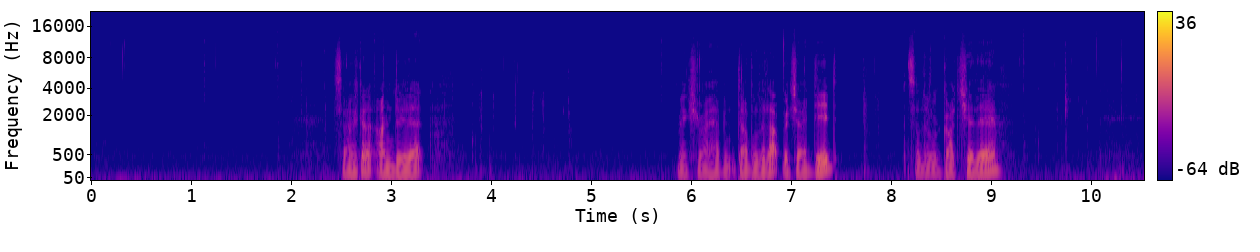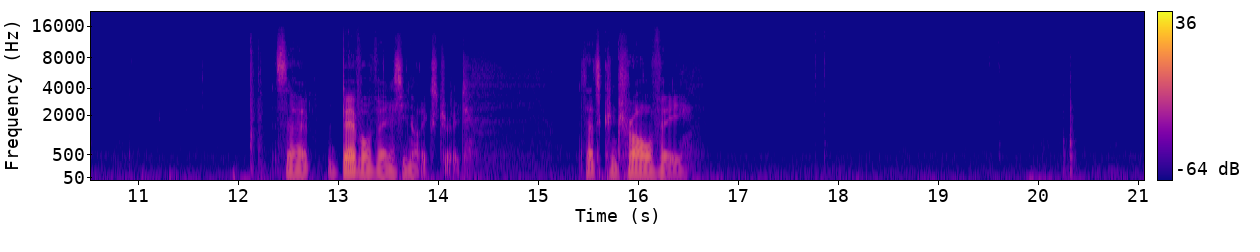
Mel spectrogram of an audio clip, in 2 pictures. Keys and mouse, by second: 1.0 click, 2.0 Escape, 2.7 click, 3.8 ctrl+z, 4.3 ctrl+z, 5.6-6.8 drag, 7.2 ctrl+z, 7.6 ctrl+z, 8.8 click, 9.8 ctrl+z, 12.0 space, 19.4 click.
